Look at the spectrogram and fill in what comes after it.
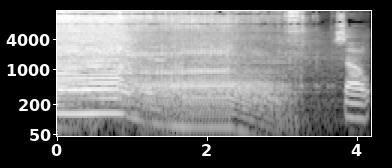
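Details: Craftsman 25cc two-stroke blower that bogged down on trigger squeeze, after turning the D-shaped carburetor adjustment screw counterclockwise: revs up cleanly to a high, steady scream, then winds down smoothly with no bogging or stumbling; normal revving.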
